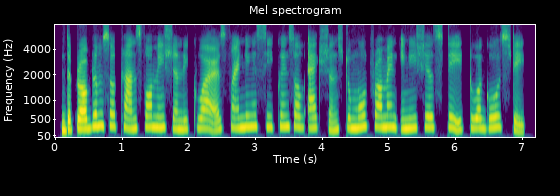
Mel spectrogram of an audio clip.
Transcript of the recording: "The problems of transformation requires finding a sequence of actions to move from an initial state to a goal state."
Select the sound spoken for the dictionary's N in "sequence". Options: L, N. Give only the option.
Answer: N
